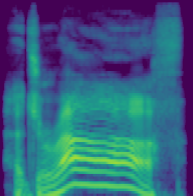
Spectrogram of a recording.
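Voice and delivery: giraffe stretched high and slow; overdone giraffe. Shown as a demonstration. Storyteller overdoing giraffe out of habit. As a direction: squeeze something out of giraffe. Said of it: "out of habit now".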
